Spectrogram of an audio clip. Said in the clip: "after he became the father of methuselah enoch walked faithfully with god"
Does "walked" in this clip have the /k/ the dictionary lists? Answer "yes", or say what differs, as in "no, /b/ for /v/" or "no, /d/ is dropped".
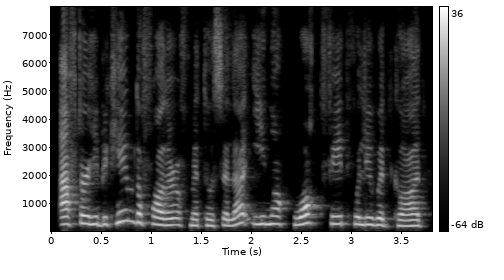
yes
